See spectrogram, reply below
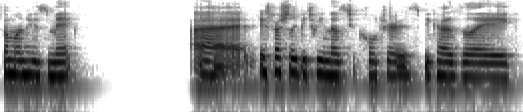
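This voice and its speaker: A woman's voice: on the low side, level tone, measured pace, a little mellow. A young woman from California chatting as an interview guest, talking loosely with many fillers and frequent laughs. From California, USA. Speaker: casting and voice director, guest. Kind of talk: casual interview chat.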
